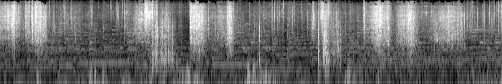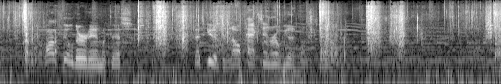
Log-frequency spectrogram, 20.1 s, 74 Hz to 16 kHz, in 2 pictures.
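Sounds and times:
rocks clattering into plastic cart: 0.0s - 11.2s, 12.8s - 20.0s
shovel scraping rock: 0.0s - 11.2s, 12.8s - 15.4s, 16.2s - 20.0s
background music: 0.0s - 20.0s.

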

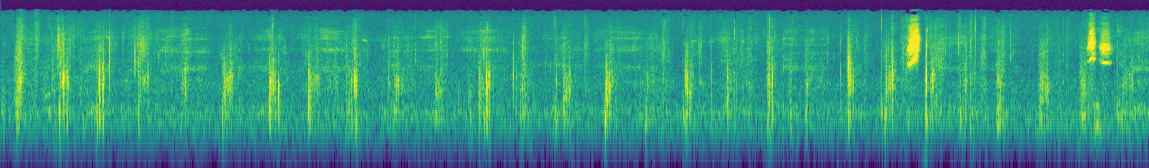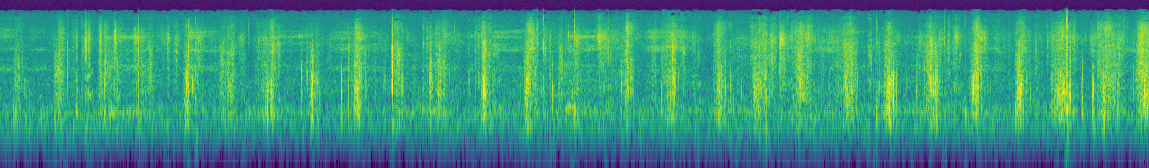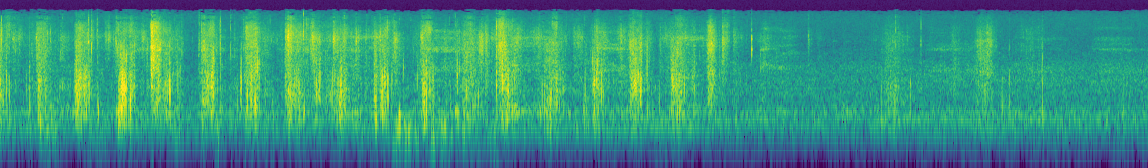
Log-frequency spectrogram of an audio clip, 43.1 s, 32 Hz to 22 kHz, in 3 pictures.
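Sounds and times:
footsteps in snow: 0.2s - 38.0s.

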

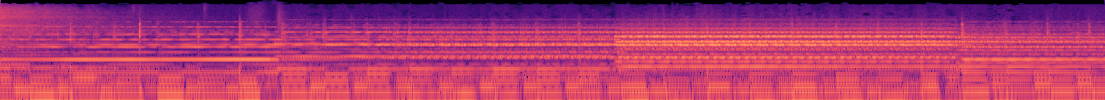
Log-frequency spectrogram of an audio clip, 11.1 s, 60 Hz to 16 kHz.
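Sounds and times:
held keyboard chords: 0.0s - 11.0s
repeating low bass pattern: 0.0s - 11.0s.

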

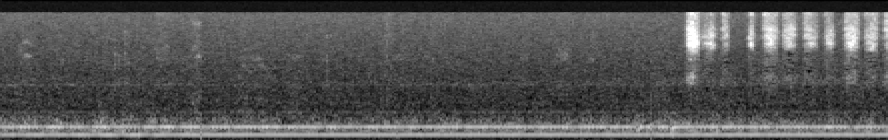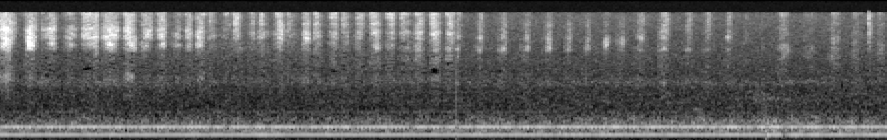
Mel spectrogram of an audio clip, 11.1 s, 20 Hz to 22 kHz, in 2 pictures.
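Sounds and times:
low hum: 0.0s - 11.0s
paintbrush scratching on paper: 4.3s - 11.0s.

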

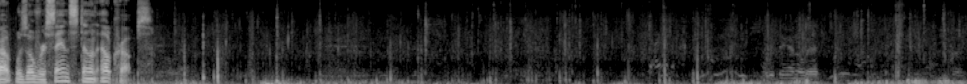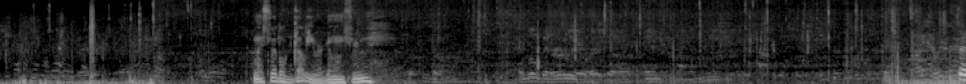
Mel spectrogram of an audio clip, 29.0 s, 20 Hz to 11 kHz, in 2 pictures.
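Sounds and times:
footsteps on rock: 2.6s - 17.5s
wind rumble on microphone: 3.7s - 7.4s, 10.7s - 16.8s, 27.8s - 29.0s.

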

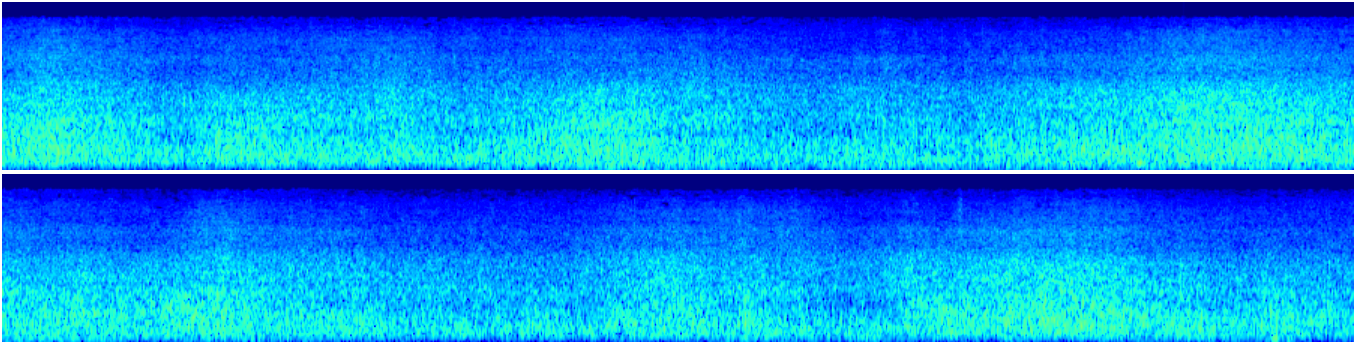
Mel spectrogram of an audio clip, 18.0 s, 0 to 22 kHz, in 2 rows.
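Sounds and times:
ocean waves: 0.0s - 18.0s.

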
